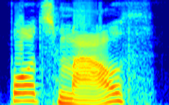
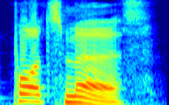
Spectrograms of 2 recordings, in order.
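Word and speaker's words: Portsmouth: pada kata berikut ini kata ini tidaklah diucapkan dengan port Mouse tetapi dibaca dengan pot Smash foto Smash contoh lainnya adalah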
